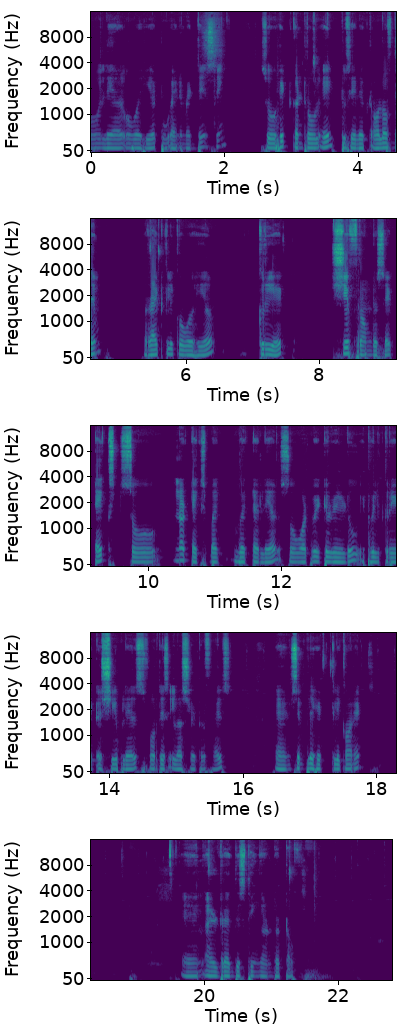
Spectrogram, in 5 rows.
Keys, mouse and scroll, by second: 3.3 ctrl+a, 5.4 right click, 17.2 click, 20.0-22.8 drag.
